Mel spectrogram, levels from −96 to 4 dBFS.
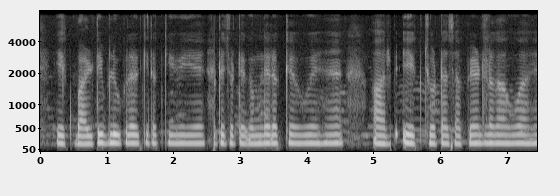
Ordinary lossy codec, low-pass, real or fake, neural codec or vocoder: none; 7.2 kHz; real; none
